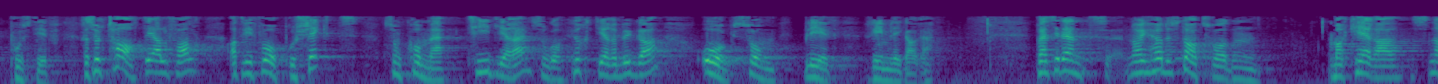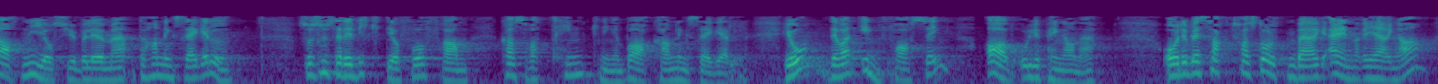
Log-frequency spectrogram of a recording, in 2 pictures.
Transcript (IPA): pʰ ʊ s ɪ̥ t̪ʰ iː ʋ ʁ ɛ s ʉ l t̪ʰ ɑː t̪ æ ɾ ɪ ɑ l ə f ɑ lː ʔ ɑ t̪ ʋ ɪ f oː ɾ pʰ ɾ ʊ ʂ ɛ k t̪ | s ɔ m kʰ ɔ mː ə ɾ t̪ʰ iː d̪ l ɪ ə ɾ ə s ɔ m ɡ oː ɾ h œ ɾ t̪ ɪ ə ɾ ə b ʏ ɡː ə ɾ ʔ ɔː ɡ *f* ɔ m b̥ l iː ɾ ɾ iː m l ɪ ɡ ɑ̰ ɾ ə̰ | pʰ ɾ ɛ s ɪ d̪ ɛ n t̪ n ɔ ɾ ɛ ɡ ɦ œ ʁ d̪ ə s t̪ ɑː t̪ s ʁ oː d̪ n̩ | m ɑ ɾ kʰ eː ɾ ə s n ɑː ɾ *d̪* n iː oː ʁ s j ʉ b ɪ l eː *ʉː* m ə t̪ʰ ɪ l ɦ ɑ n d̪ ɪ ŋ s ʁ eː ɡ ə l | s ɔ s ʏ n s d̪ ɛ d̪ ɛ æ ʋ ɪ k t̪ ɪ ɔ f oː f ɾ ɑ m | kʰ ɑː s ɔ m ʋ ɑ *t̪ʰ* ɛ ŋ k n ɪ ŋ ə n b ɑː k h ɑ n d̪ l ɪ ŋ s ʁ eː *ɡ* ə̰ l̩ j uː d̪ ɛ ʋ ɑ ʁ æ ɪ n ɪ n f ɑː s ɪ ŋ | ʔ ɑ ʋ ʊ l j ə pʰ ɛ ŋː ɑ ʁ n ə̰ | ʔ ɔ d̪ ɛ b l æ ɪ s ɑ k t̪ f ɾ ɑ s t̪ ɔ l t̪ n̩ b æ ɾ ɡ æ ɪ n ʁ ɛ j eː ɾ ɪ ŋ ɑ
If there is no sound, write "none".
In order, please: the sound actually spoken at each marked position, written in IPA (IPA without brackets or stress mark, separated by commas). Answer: s, t̪, ʉ, t̪ʰ, ɡ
